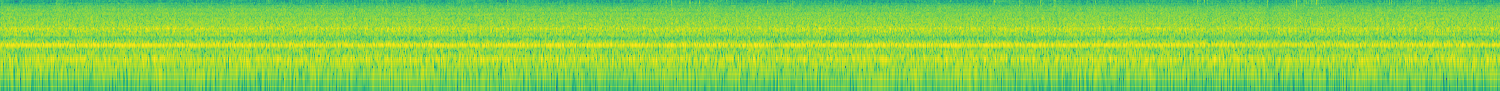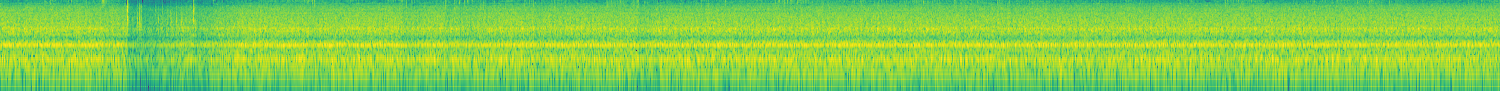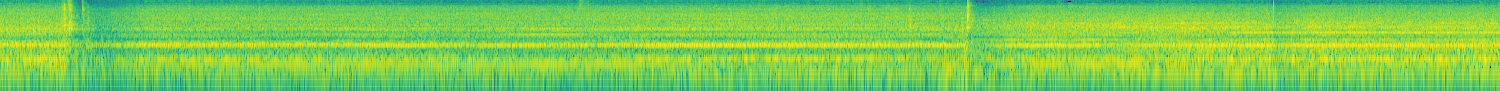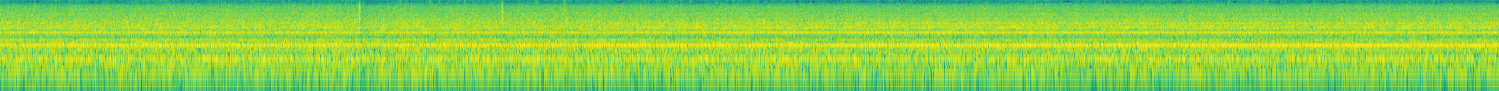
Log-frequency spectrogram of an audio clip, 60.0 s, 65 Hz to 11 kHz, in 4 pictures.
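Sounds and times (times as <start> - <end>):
lathe mechanical whine: 0.0 - 59.9.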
